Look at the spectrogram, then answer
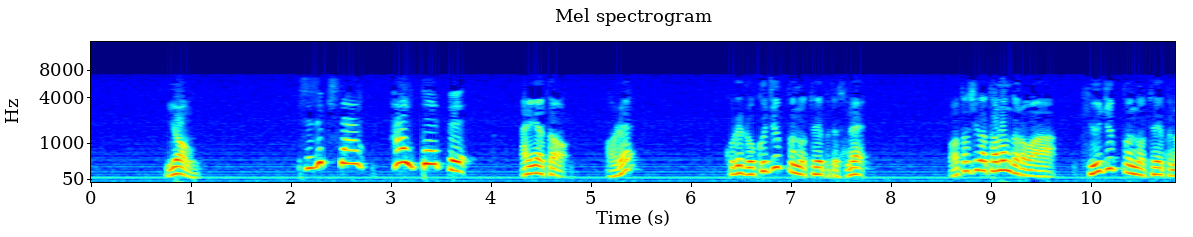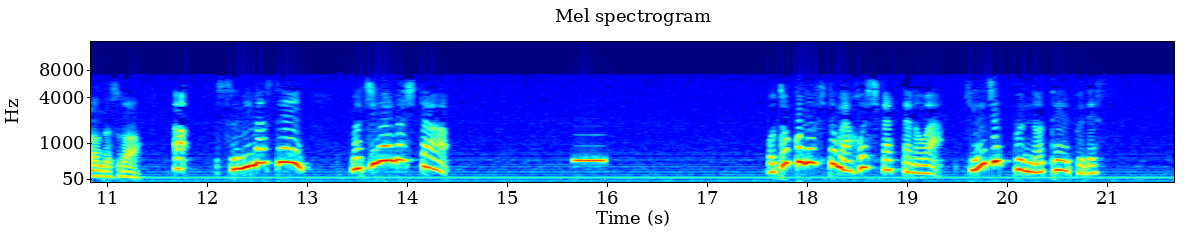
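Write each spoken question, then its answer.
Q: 男の人が欲しかったのは90分のテープです。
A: 正しい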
